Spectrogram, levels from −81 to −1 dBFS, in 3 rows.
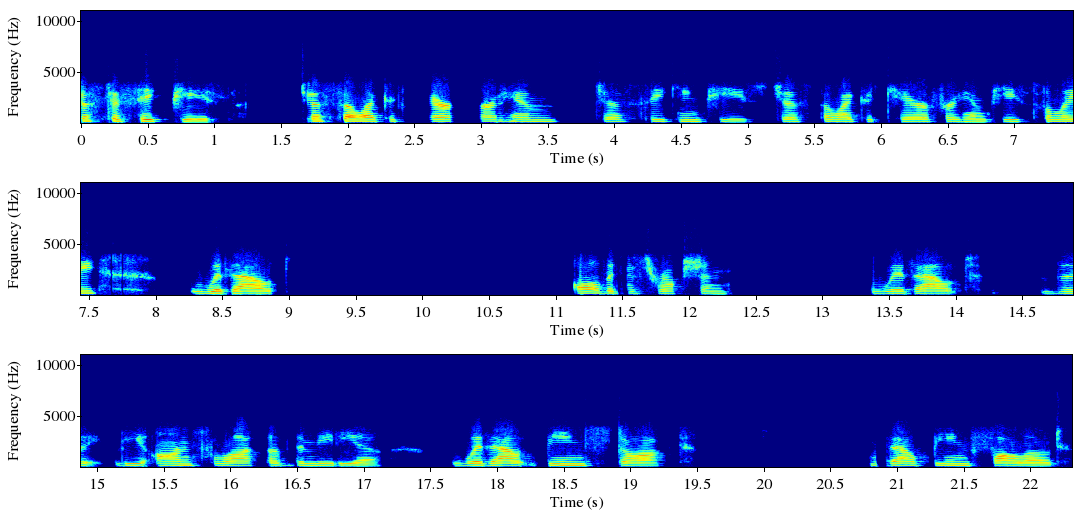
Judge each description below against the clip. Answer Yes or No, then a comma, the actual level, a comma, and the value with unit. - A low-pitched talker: No, medium, 180 Hz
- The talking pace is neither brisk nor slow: No, slow, 105 wpm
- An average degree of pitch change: No, narrow, 1.8 semitones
